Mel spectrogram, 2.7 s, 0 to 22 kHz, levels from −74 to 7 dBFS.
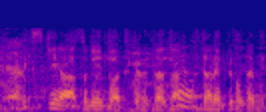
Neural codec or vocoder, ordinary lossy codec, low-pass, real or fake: codec, 16 kHz, 4 kbps, FreqCodec, smaller model; none; none; fake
